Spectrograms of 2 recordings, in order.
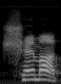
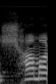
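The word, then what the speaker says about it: שמע: 열고 들으시길 바랍니다 들으라 는 히브리어로 쉐마 또는 샤마 라고 발음을 하는데 이 뜻이 경청 아다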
